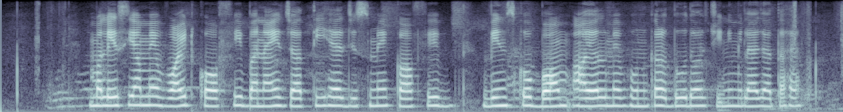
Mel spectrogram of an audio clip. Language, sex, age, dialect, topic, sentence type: Hindi, female, 18-24, Kanauji Braj Bhasha, agriculture, statement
